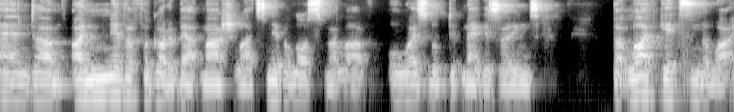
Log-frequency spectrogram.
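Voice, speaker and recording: Over a quiet background, a man speaks at a moderate pace with fairly low pitch and ordinary pitch variation. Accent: Australian. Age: 60s. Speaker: filmmaker and martial artist. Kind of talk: interview.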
